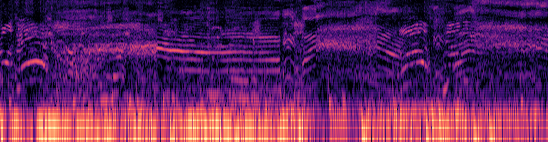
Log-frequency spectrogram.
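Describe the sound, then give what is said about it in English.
A loud, crowded din of children's voices fills the scene, with overlapping high-pitched shrieks and wails rising and falling continuously over a dense background babble. “Screaming children.”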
